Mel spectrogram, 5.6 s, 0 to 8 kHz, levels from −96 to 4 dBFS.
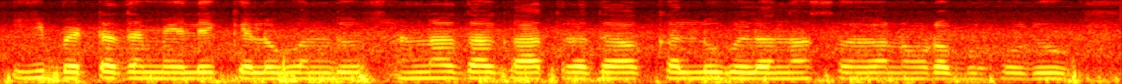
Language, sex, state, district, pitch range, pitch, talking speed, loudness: Kannada, female, Karnataka, Koppal, 210-220 Hz, 210 Hz, 95 wpm, -17 LUFS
